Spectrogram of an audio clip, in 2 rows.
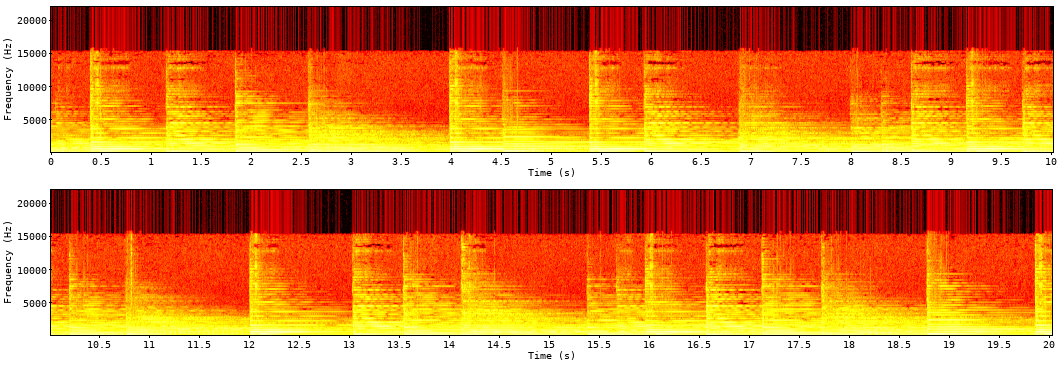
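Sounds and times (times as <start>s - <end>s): piano notes and chords: 0.0s - 20.0s.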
